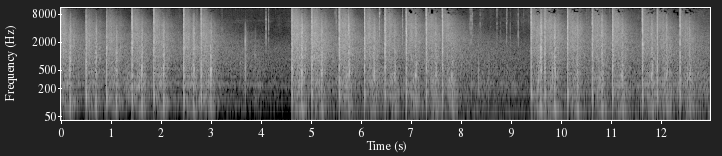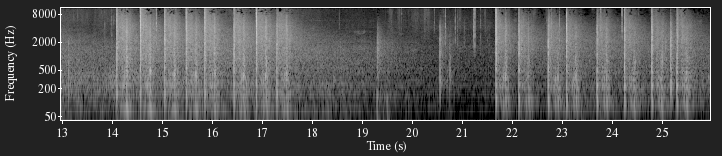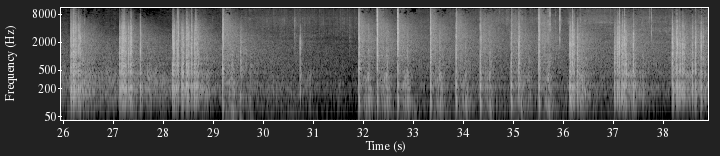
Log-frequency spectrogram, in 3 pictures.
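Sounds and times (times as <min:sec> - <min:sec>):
fireworks bangs: 0:00.0 - 0:38.9.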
